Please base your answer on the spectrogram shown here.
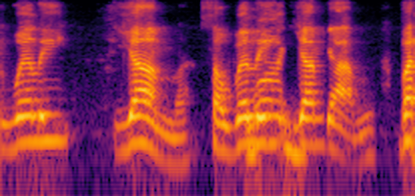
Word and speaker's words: William: Because the subscribers be getting in on me because they be saying I say Willem. So I like it's like Willie Yum.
